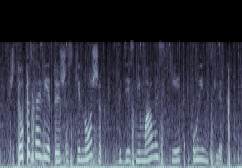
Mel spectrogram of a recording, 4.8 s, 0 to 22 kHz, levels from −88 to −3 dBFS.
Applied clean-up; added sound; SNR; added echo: none; Livestock, farm animals, working animals; 3 dB; none.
